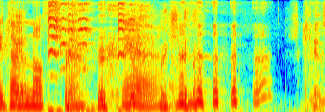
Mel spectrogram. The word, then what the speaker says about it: Tarnowska: Tarnowska.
